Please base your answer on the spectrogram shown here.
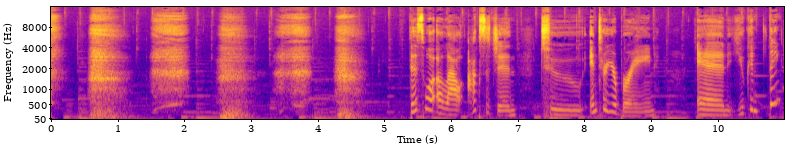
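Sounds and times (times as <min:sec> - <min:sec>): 
deep breaths inhaling and exhaling: 0:00.0 - 0:04.9, 0:07.0 - 0:07.3, 0:09.2 - 0:09.6
speech: 0:05.5 - 0:10.9.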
